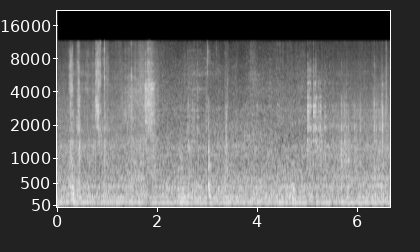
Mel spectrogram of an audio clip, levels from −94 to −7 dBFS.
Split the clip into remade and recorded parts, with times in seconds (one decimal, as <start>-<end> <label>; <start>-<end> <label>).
0.0-2.0 remade; 2.0-5.5 recorded; 5.5-6.7 remade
